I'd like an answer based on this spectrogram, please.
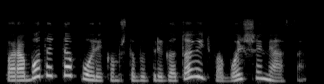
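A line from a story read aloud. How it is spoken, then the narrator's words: Cheerful laugh. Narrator (Russian): весело хохотнула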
